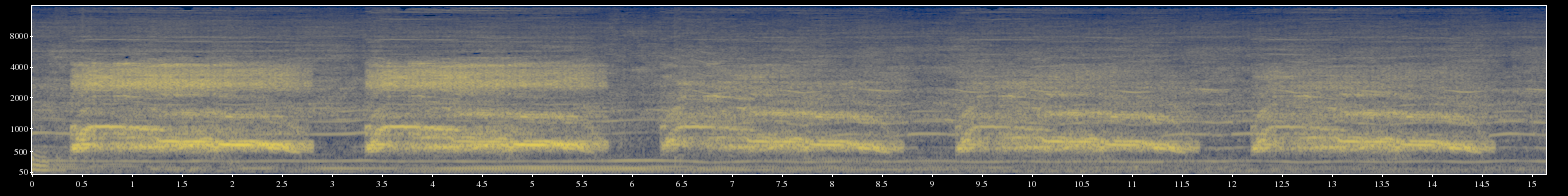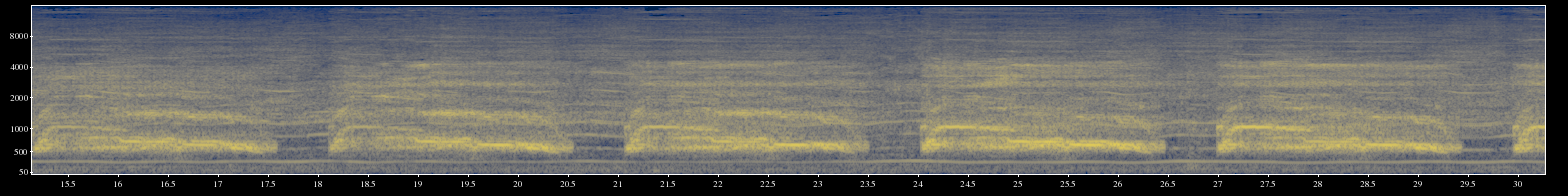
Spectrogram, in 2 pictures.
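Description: Battery-powered walking toy mammoth's built-in sound chip playing a short electronic animal call through its small speaker. The call rises, then falls, and loops about every three seconds with brief gaps between repeats. A steady low hum from its walking motor runs underneath.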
